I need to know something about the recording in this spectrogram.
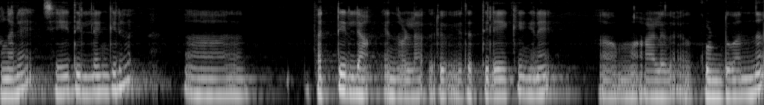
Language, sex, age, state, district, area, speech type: Malayalam, female, 45-60, Kerala, Idukki, rural, spontaneous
